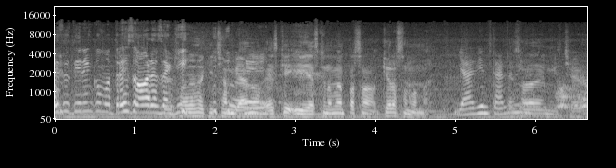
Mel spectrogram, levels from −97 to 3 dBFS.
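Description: Nothing goes wrong anywhere in this audio, and there isn't a single technical fault to point to from beginning to end.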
